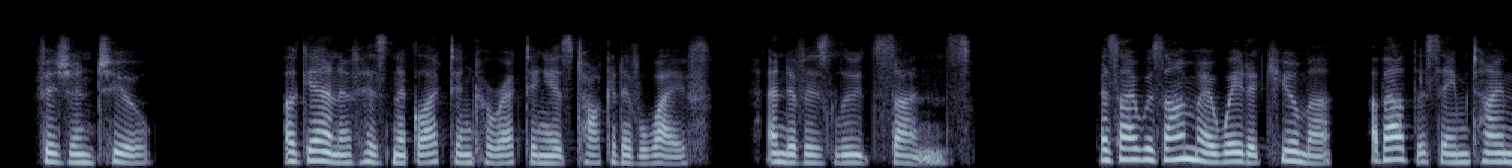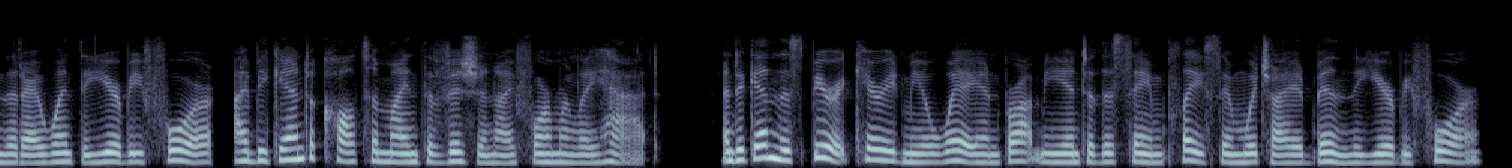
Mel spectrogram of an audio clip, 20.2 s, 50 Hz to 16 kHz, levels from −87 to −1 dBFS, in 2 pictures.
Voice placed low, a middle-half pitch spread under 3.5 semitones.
No: medium, 185 Hz; average, 2.7 semitones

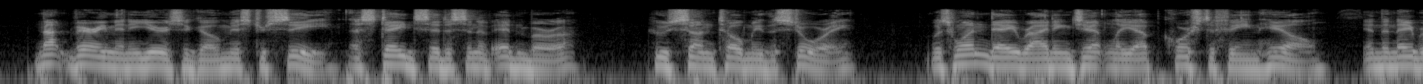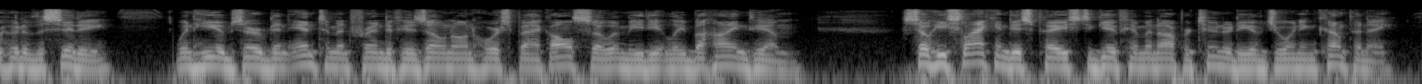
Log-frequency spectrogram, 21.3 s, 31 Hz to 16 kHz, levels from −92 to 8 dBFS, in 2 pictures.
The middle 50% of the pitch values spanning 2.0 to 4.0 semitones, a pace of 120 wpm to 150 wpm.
No: narrow, 2.6 semitones; average, 165 wpm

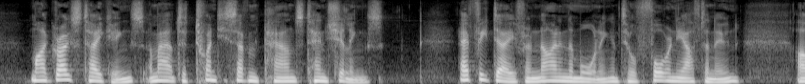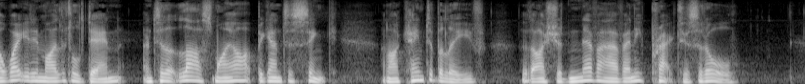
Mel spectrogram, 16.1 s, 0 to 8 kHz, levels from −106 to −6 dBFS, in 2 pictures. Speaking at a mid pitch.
No: low, 120 Hz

